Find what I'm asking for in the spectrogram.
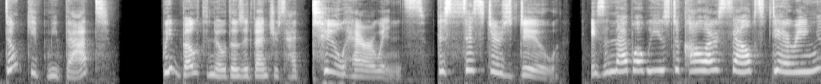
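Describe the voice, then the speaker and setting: A woman's voice: very high voice, very animated, unhurried, exaggerated voice. A woman voicing an exasperated pegasus mother mare, scolding and sarcastic, in a dramatic reading. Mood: indignant. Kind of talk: dramatic reading of a fan story.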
